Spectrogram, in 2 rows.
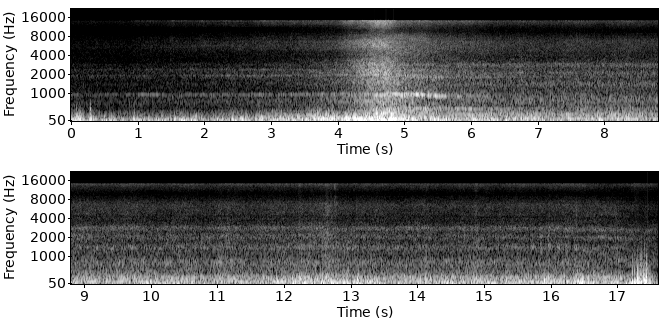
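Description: Freight train hauled by an EF510 electric locomotive passing through a station without stopping: it grows loudest as the locomotive goes by about four to five seconds in, then the covered hopper wagons roll past with a steady rumble. A brief louder surge comes just before the end.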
